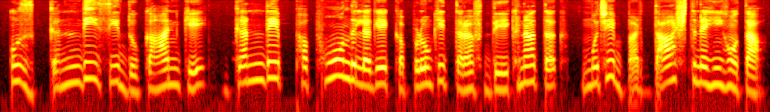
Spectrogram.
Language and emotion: Hindi, disgusted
